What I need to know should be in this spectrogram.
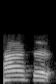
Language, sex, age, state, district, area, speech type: Marathi, male, 18-30, Maharashtra, Nanded, urban, conversation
